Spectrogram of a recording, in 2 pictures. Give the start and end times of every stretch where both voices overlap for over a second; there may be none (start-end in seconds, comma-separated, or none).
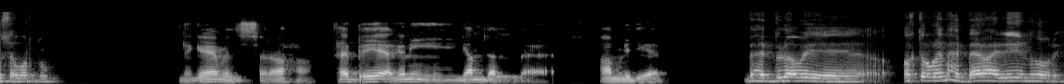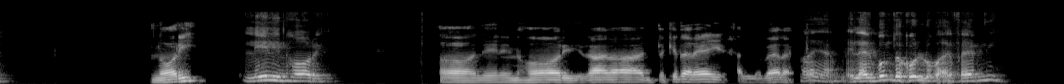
none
